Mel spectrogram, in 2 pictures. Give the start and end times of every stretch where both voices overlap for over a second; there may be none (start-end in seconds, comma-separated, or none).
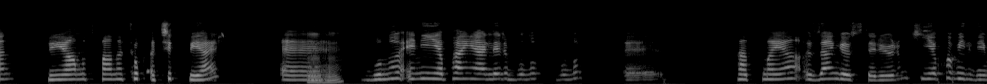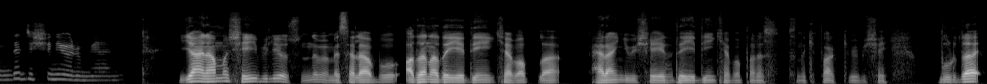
none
